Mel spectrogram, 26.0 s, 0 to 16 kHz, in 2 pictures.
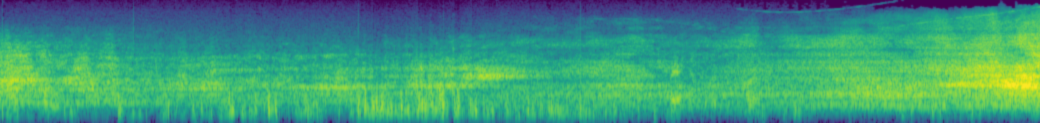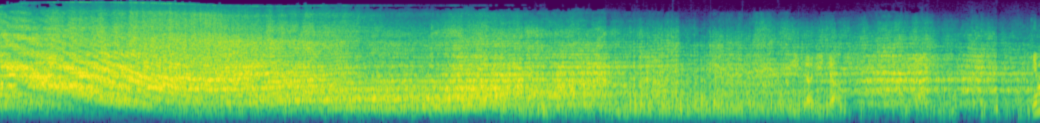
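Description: A radio-controlled model MiG-29 jet flying by low. Its whine is faint at first, swells loud about twelve seconds in, and drops in pitch as it passes. It then fades off gradually as the jet climbs away.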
